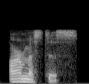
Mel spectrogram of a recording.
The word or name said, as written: armistice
